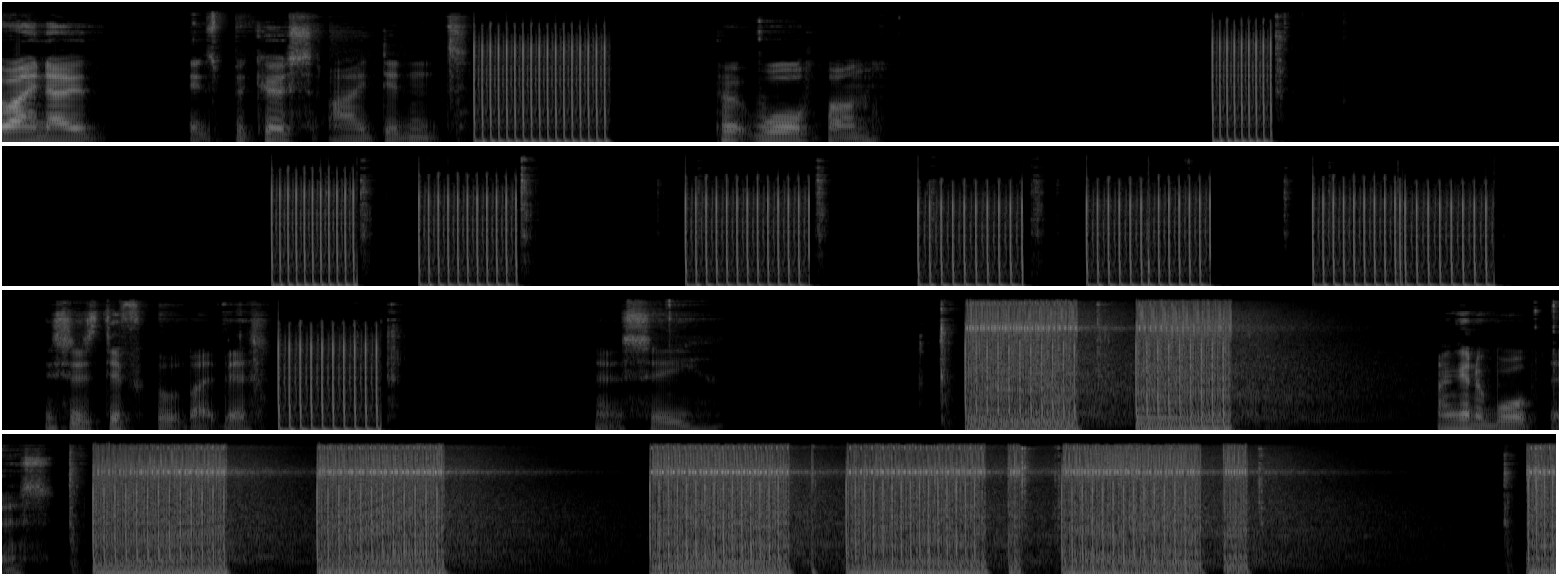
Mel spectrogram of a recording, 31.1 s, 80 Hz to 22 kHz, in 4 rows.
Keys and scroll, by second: 2.2 space, 6.2 space, 9.0 space, 16.8 space, 20.3 super+space, 20.8 space, 23.7 space, 30.9 space.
